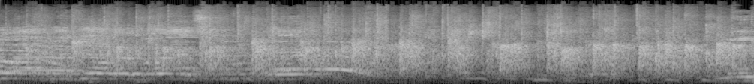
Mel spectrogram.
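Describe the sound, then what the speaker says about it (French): An audience applauds a poet at a French–Quebec slam poetry tournament, a dense, loud wash of many hands clapping close by, with voices talking and calling out over the top. "Encore applaudir le poète"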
